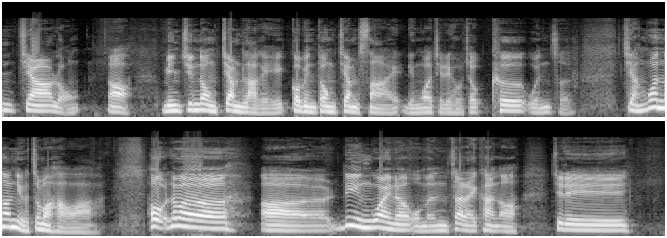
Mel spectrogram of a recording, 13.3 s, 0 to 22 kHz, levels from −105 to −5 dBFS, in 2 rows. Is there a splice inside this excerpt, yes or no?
yes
